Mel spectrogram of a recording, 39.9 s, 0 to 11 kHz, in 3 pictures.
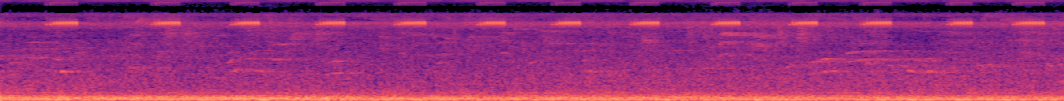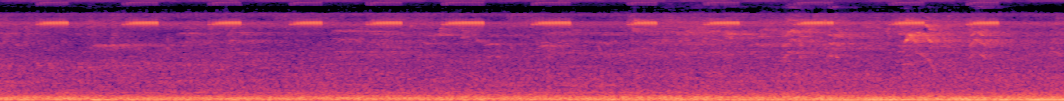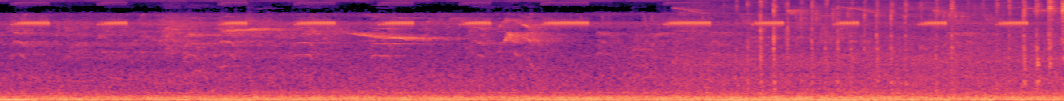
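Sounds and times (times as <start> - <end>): steady low rumble: 20.5 - 39.9
insect chirping: 27.8 - 28.2, 29.3 - 39.9.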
